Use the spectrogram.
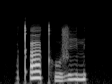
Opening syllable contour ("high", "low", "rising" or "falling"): high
